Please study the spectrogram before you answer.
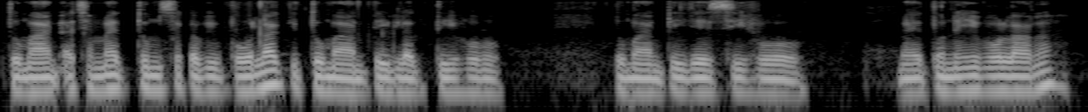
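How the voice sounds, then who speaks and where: Deep, very dark-voiced pleading young man. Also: flat delivery, normal speed. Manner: pleading, insistent. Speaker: caller, jilted lover. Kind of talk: casual emotional phone conversation. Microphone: phone call. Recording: dull lo-fi phone call recording.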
